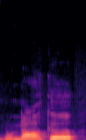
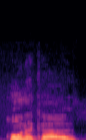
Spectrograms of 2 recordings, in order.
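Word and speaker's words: Honoka: for mispronouncing her name i kept saying honaka but honukah here uh actually deserves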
